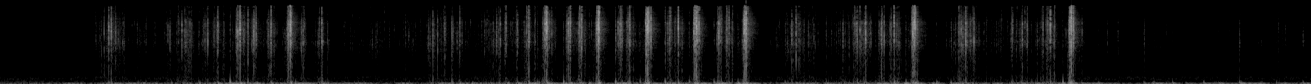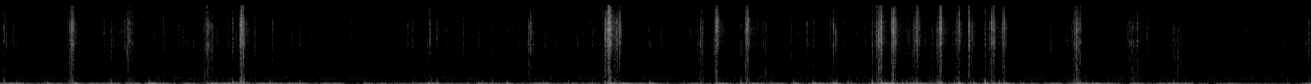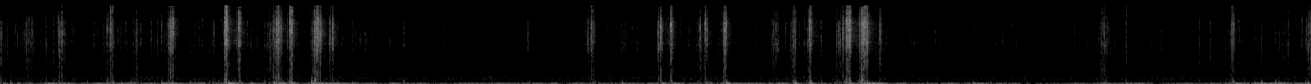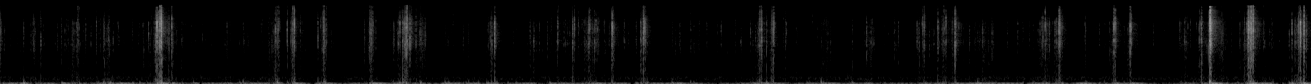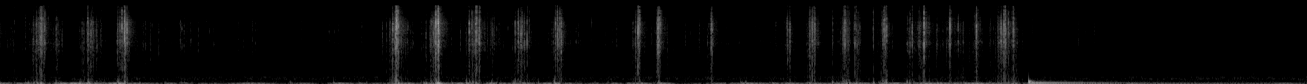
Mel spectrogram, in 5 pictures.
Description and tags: Me doing a quick solve of a 3x3x3 Cube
